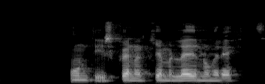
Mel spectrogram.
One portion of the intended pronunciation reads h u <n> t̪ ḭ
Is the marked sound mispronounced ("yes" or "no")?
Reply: no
